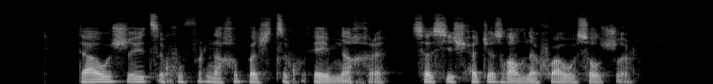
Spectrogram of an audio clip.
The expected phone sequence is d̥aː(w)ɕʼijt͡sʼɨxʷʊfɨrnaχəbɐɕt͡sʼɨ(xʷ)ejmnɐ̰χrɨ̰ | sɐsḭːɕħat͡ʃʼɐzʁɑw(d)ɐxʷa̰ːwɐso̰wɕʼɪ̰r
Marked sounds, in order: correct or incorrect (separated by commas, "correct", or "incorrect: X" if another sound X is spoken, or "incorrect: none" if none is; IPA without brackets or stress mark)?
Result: correct, correct, incorrect: n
